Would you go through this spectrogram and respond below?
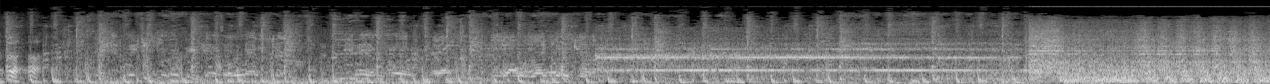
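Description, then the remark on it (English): A 25,000-horsepower jet-powered truck engine roars and fires off a rapid string of sharp backfire pops, with a steady high whine joining the din partway through. The truck accelerates from 0 to 300 miles per hour in about 8 seconds. “The truck has just a slight backfire.”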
